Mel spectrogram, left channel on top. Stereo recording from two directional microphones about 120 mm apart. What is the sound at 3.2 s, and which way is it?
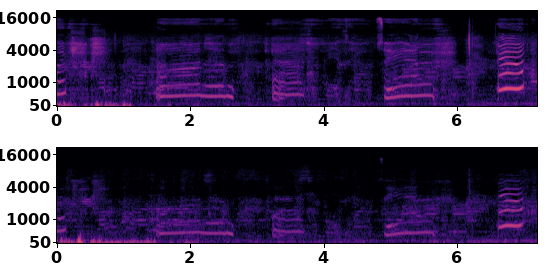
Baby cry, 25° left (ahead or behind).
